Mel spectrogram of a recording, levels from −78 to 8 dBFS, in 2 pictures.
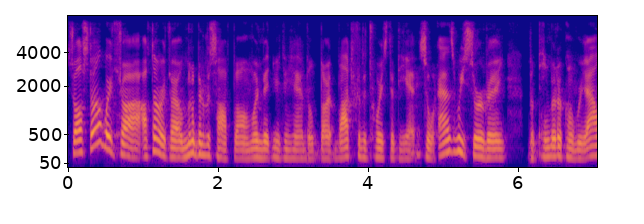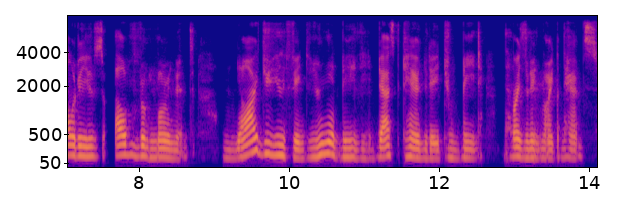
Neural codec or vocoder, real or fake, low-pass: autoencoder, 22.05 kHz, a latent of 192 numbers a frame, VITS, trained on one speaker; fake; 7.2 kHz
